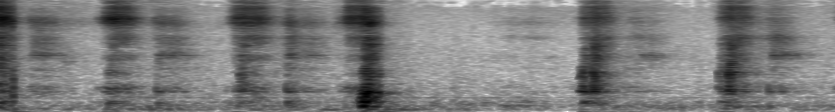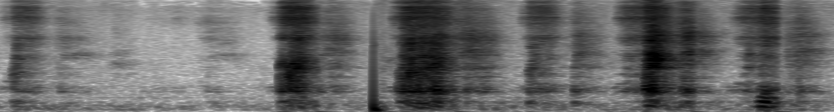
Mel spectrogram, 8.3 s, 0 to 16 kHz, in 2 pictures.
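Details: Dog with hiccups: irregular short snorting, jerky breath bursts about 34 a minute in a quiet room.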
